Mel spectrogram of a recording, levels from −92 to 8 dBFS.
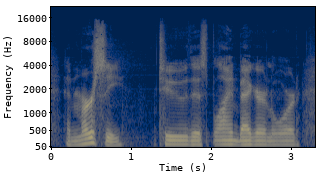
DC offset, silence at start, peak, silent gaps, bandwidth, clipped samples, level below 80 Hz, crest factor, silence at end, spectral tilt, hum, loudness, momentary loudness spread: under 0.1%; 0 s; -14 dBFS; none; 15.5 kHz; under 0.1%; -68 dBFS; 18 dB; 0 s; -5 dB/octave; none; -31 LUFS; 9 LU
